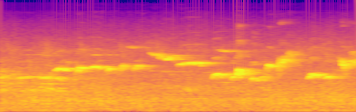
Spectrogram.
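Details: White-rumped shama, a bird popular with bird keepers and able to mimic other birds, singing a lively run of varied whistled notes that leap up and down, some clear and some slurred, over faint background hiss.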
